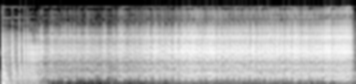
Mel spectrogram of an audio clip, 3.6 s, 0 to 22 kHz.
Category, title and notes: Sound effects > Objects / House appliances
OBJCoin-Samsung Galaxy Smartphone, CU Quarter, Drop, Spin 04 Nicholas Judy TDC
A quarter dropping and spinning.
drop, foley, Phone-recording, quarter, spin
